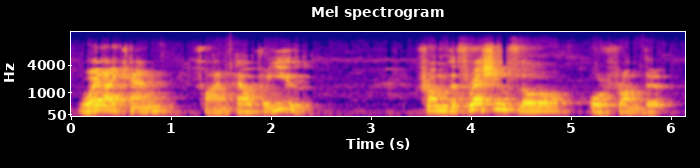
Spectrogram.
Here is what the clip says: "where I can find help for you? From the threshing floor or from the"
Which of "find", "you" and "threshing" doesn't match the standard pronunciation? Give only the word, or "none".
none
